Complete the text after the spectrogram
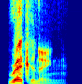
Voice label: "reckoning", British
